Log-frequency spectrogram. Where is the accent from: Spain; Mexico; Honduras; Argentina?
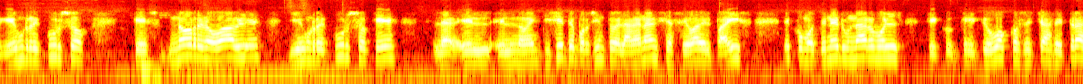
Argentina; Santa Cruz; como argentinos, como santacruceños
